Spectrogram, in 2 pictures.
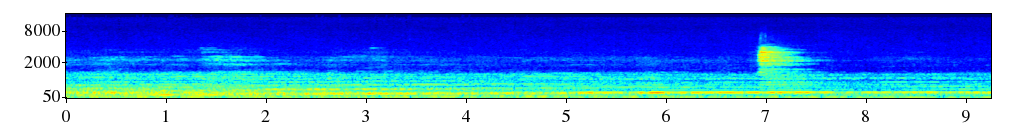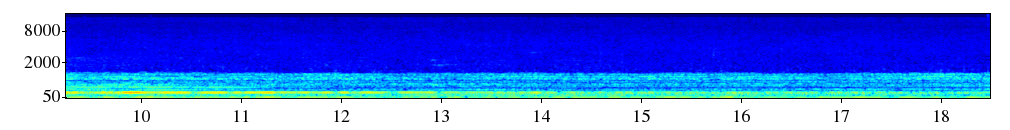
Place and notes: Rytmečio g., Karkiškės, Lithuania - Water tower support cable
Dual contact microphone recording of a long water tower support cable. Wind, ambience and occasional traffic sounds are droning and reverberating along the cable.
